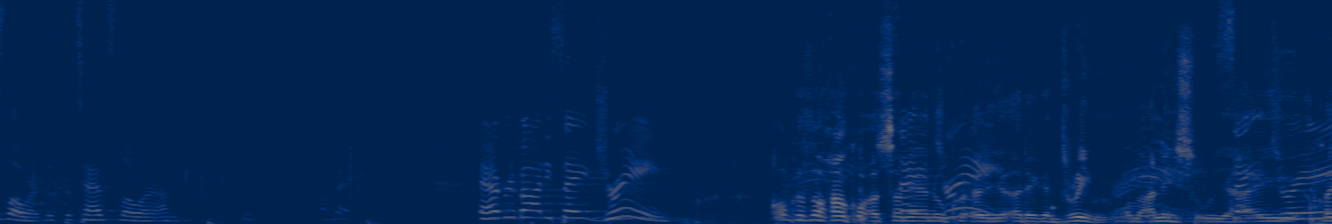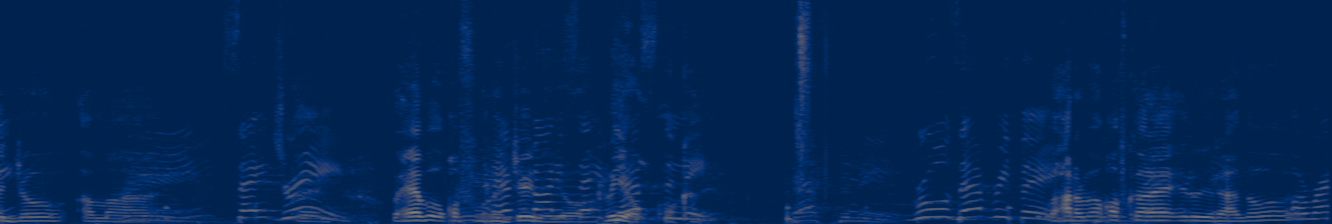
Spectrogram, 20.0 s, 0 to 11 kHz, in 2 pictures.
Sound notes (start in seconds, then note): 4.1 rhythmic clapping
